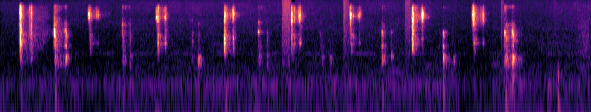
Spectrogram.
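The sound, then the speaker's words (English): Crisp mechanical keyboard typing in quick irregular bursts of clicky keystrokes, alternating between blue switches on one keyboard and gold switches on another, the blue sharper and the gold lower and crunchier. No one speaks. “just bearing in mind that they're in two different keyboards. So I'll start with blue and I'll alternate blue, gold, blue, gold.”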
